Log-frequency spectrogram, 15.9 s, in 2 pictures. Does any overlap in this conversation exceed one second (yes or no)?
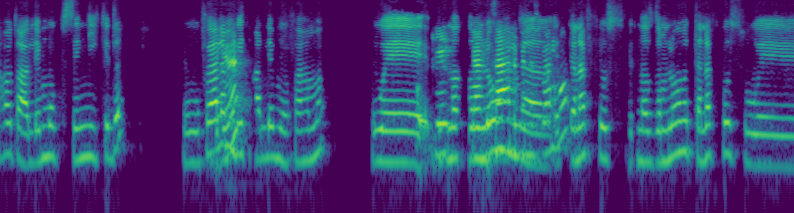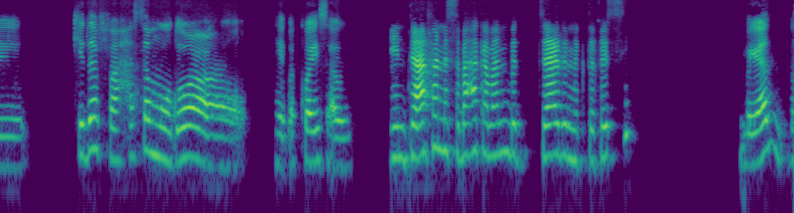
yes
